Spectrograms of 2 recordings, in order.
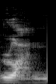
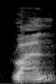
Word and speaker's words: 阮: 中，并且在越南语中皆发音为暖，在吴语上海话中也近似发音为女。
